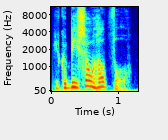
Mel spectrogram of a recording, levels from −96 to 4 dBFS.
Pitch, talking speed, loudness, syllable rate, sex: 155 Hz, 225 wpm, -14 LUFS, 5.2 syllables/s, male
